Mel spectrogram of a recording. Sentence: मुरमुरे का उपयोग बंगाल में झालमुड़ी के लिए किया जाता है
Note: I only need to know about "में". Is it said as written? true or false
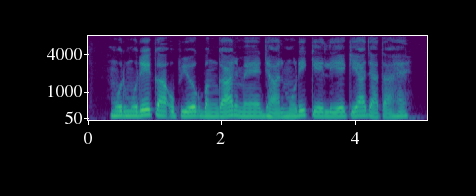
true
